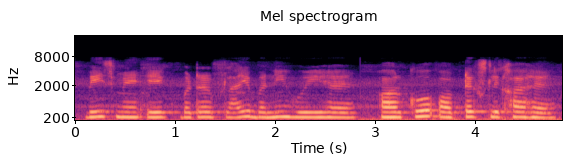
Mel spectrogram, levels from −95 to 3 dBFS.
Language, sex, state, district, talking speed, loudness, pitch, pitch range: Hindi, female, Uttar Pradesh, Lucknow, 145 wpm, -15 LUFS, 230 Hz, 230-240 Hz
